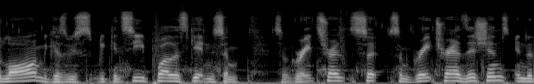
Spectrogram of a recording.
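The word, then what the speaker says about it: Puelles: Puellas.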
